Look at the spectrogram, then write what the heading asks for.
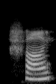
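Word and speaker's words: সাঁই: সাই সাই পন পন দুষেত্রেই স এর উপর চন্দ্রবিন্দু আছে আমরা সাই সাই বলব না আমরা বলব সাই সাই চন্দ্রবিন্দু যেহেতু আছে খানকটা নাকি সরে সাই সাই বন বন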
